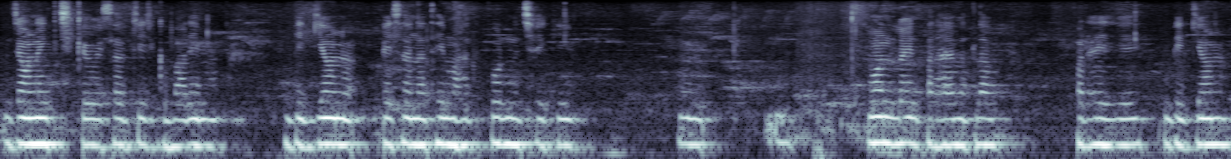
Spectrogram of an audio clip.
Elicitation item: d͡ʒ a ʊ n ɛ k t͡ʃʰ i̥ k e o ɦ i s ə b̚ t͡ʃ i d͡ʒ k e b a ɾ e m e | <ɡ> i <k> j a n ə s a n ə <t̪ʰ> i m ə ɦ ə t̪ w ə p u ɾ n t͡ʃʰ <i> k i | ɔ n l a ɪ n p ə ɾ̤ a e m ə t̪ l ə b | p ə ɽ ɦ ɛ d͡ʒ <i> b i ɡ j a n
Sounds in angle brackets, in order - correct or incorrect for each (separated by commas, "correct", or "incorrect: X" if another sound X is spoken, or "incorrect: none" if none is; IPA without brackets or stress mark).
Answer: incorrect: b, incorrect: ɡ, correct, incorrect: ɛ, incorrect: e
